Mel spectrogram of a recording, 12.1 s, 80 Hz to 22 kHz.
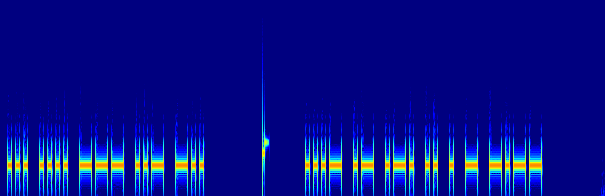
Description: Morse code, heard as a keyed tone, about 15 wpm, 700 Hz. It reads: SHOUD VARIETY
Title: Sentences from Top 1000 Words - Review Part 4 - New Word Drill - 15wpm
